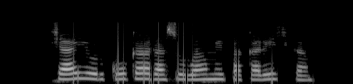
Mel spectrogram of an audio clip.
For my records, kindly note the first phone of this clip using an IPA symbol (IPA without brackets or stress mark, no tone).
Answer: t͡ʃ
